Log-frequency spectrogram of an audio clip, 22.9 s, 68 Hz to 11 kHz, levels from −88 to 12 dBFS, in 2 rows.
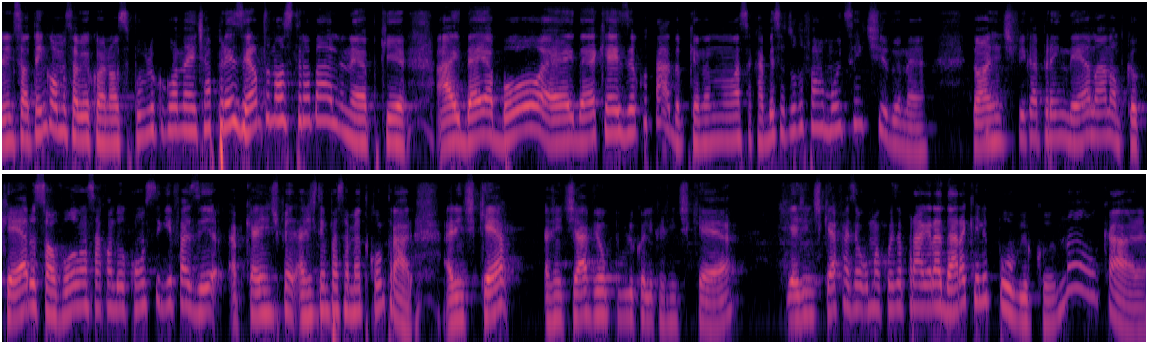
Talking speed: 240 wpm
